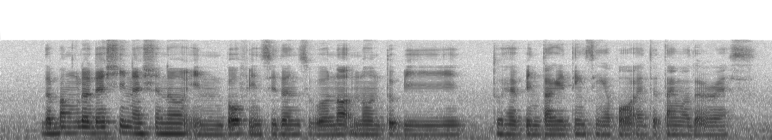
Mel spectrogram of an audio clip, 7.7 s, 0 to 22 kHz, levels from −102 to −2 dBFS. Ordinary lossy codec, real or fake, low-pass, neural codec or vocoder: none; real; none; none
